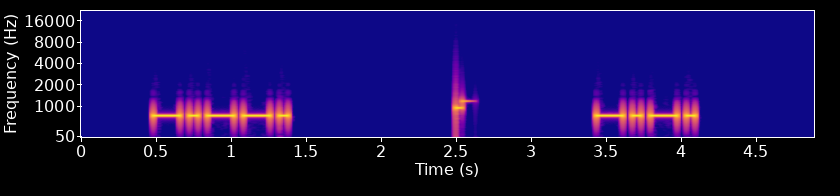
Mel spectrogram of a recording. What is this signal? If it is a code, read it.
Morse code, heard as a keyed tone, about 20 wpm, 700 Hz. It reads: <KN> C
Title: Single Character (Letter:Number:Punctuation:Prosign) 20wpm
